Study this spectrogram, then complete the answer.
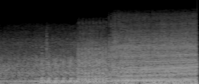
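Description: A buggy engine revs up.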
